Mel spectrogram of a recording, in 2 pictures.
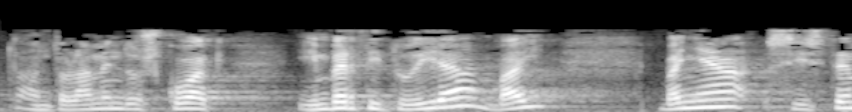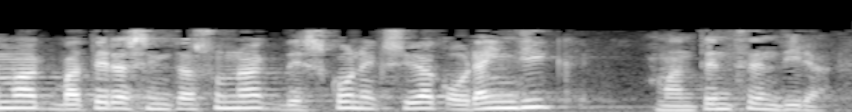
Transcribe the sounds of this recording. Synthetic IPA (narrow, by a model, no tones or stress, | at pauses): ant̪o̞lame̞nd̪uskoak | imbe̞ɾt̪it̪uðiɾaβajbajɲasist̪e̞mak̚bat̪e̞ɾaesint̪asunak̚d̪e̞sko̞ne̞ksio̞ako̞ɾajnd̪ik | mant̪e̞nt͡se̞nd̪iɾa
